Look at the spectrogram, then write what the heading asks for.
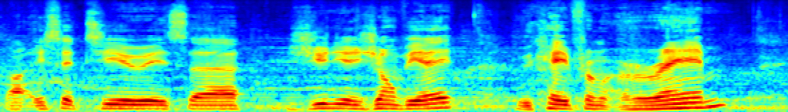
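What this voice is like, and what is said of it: French-accented pronunciation of a name. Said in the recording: “my French accents are just getting better every week”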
